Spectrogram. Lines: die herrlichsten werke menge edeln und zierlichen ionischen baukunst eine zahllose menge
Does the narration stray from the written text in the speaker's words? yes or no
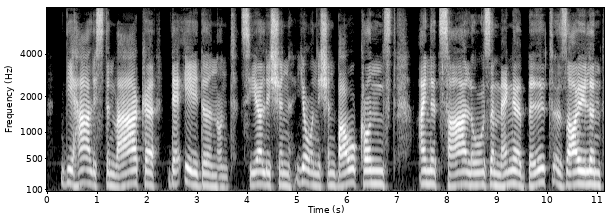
yes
